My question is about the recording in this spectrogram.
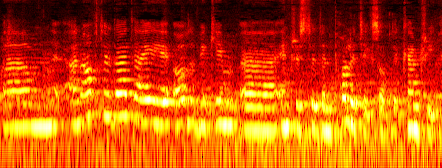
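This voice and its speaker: A woman gives an interview and picks her words slowly, with many pauses and fillers. She sounds distant from the mic, and her voice rings in an echoey room with clear noise behind it. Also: fairly high pitch. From Afghanistan. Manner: hesitant, many fillers, thoughtful. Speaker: interview guest.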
